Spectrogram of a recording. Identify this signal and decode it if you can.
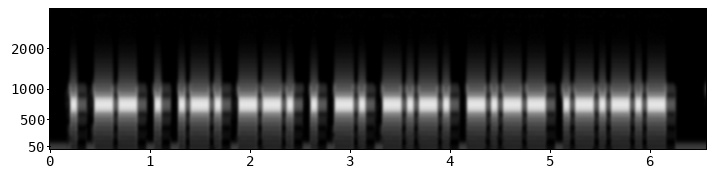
Morse code, heard as a keyed tone, about 20 wpm, 750 Hz. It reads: EMERGENCY.
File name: Morse / 20WPM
